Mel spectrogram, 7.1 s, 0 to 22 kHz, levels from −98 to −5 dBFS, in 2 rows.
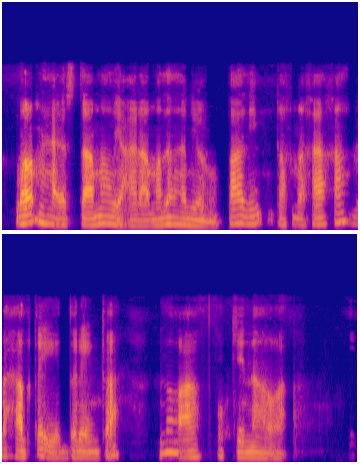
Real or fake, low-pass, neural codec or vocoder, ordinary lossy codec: fake; 7.2 kHz; codec, 24 kHz, 0.9 kbps, WavTokenizer, medium music audio release; none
